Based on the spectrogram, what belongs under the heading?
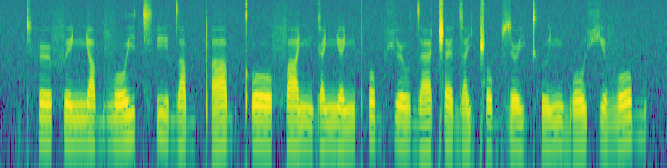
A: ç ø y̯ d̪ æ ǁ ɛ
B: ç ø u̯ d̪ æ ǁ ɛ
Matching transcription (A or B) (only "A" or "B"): B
